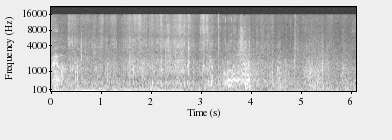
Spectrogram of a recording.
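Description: Quiet church interior with faint murmured voices and a few small clicks and rustles, as of a backpack being handled and unzipped.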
